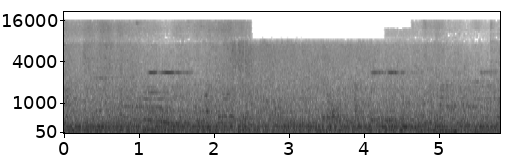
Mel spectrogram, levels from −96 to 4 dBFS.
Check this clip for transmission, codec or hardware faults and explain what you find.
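One fault is present: a call bitrate drop. From 2.25 s to the end, the sound turns rough and muffled, with everything above 8 kHz gone where it previously extended to 20 kHz. The coarse, watery texture is worst for about 1.1 s. It points to the call's bandwidth estimate falling and the encoder being pushed from roughly 40 kbps down to about 11 kbps, forcing coarser coding and a narrower band.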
